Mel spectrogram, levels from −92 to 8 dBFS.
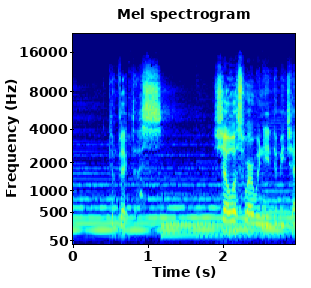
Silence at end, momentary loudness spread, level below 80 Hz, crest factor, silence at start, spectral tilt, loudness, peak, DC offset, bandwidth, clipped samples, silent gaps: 0 s; 15 LU; -86 dBFS; 22 dB; 0 s; -1.5 dB/octave; -32 LUFS; -14 dBFS; under 0.1%; 16.5 kHz; under 0.1%; none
